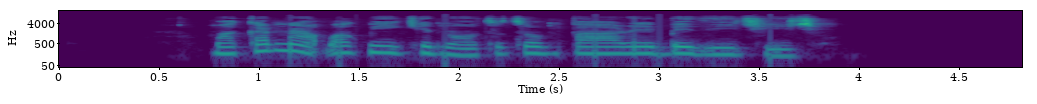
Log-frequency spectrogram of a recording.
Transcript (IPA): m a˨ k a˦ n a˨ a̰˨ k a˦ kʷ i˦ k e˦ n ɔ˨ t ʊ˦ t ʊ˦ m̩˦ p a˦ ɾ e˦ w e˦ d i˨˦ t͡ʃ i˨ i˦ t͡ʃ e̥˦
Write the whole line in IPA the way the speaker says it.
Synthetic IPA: m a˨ k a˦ n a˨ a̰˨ k͡p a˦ kʷ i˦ k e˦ n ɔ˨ t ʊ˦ t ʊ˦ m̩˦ p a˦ ɾ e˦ b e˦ d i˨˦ t͡ʃ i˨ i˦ t͡ʃ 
